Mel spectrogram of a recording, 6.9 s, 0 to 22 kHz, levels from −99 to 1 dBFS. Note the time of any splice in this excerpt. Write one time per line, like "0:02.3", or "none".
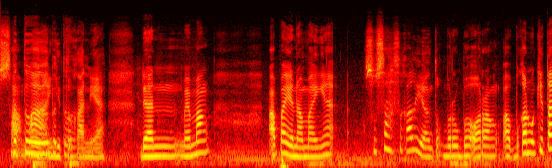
none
